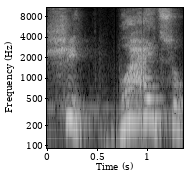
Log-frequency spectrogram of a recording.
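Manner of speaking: frustrated outburst, high, slow exasperated groan.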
